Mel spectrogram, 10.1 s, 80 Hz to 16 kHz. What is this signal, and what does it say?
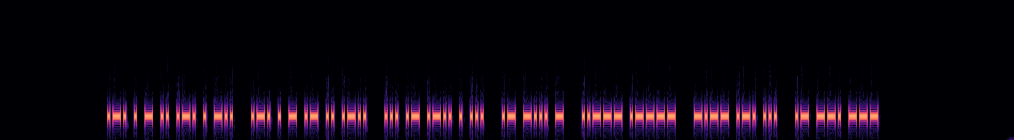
Morse code, heard as a keyed tone, about 46 wpm, 700 Hz. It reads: RETIRED RETAIL SALES ABT 21 YRS AGO
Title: Practice QSO - Exchange 3 - More Info - 45wpm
